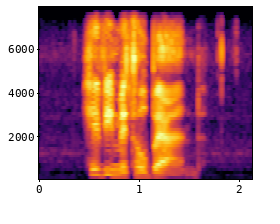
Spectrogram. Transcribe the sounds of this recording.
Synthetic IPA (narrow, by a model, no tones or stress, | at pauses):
hɛvimɛtəl̩ˠbæ̃nd̥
